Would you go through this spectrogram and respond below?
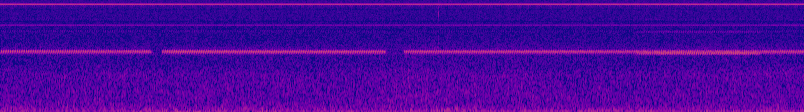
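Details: Evening song of an Italian tree cricket in the Algarve in June: a clear, level high trill interrupted only by two very brief breaks, over a soft, steady night hiss.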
